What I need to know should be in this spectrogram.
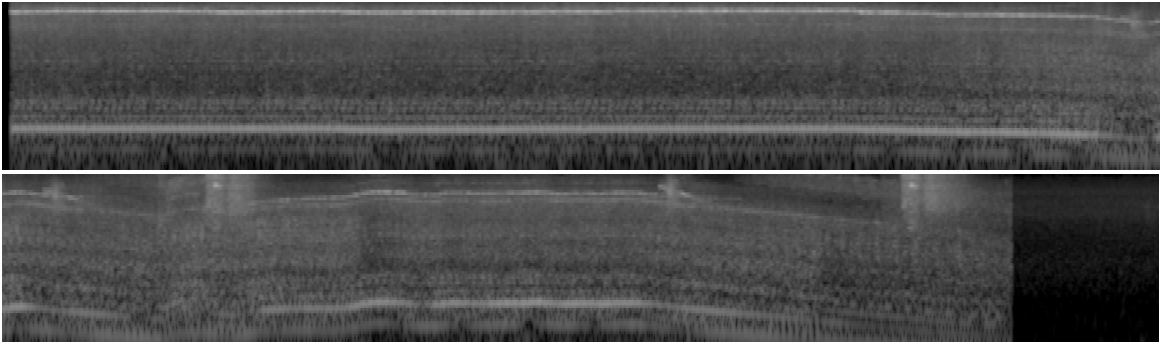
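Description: A truck engine idles steadily, then its pitch drops and rises again.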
